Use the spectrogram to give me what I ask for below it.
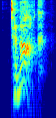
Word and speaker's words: Tanakh: That's why you get the pronunciation Tanakh. Because it's the Torah, Nevi'im, and Ketuvim.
